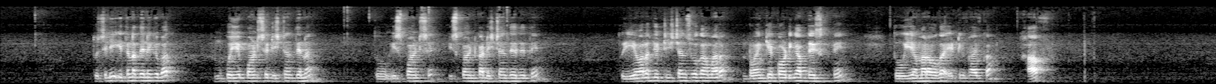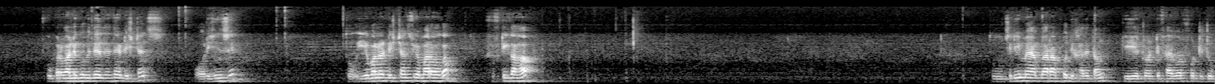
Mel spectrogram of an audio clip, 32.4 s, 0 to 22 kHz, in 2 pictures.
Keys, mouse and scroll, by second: 1.4-1.7 scroll down 1, 12.4 typing, 13.8-14.2 typing, 14.4 Return, 16.2 scroll up 1, 23.4-24.4 typing, 24.5 Return, 28.8-29.2 scroll down 1, 30.1 ctrl+middle click, 31.2-31.6 ctrl+scroll up 1.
